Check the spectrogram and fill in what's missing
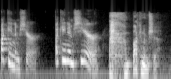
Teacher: So the emphasis is on the first syllable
